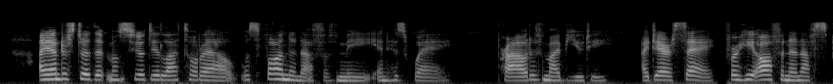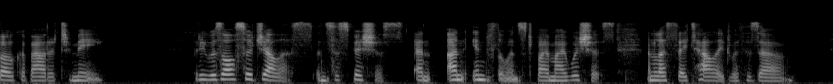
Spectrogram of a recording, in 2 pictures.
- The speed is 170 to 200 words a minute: Yes, average, 175 wpm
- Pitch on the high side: Yes, high, 195 Hz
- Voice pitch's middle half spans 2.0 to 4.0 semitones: Yes, average, 3.3 semitones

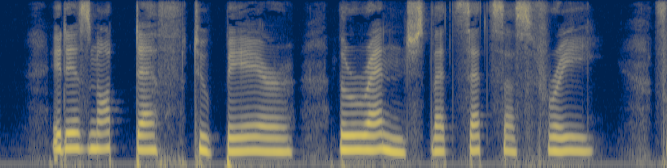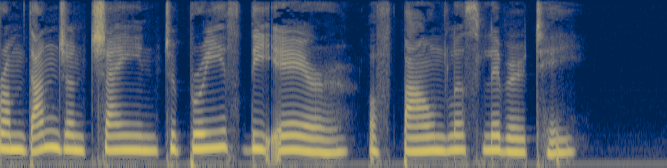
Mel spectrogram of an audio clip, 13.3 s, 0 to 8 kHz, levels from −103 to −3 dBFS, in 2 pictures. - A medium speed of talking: No, slow, 100 wpm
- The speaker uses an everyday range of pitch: No, narrow, 2.0 semitones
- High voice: Yes, high, 215 Hz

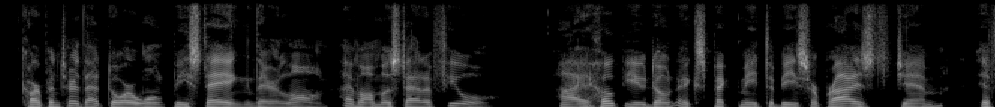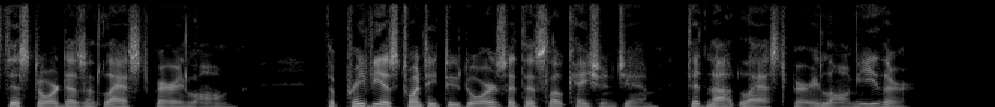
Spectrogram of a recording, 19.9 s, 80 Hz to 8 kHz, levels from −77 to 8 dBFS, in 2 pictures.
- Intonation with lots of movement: No, average, 3.3 semitones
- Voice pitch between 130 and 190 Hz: Yes, low, 135 Hz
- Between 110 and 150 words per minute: Yes, slow, 135 wpm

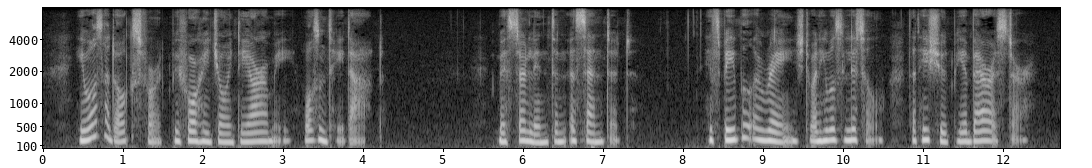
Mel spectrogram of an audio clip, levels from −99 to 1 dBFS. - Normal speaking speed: No, slow, 130 wpm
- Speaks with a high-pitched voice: Yes, high, 205 Hz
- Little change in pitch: Yes, narrow, 2.3 semitones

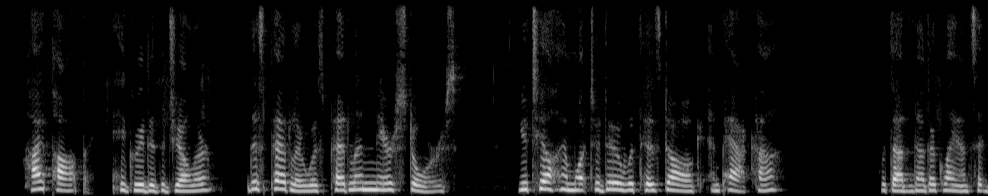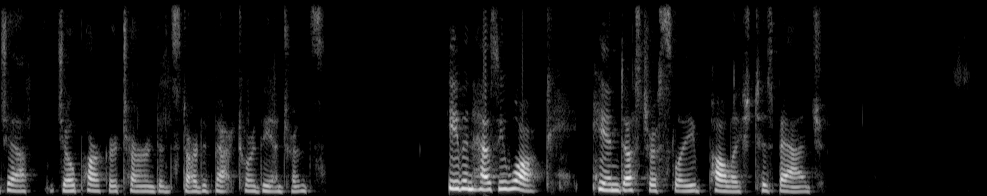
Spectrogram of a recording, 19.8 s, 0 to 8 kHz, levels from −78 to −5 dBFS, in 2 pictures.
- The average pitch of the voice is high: Yes, high, 235 Hz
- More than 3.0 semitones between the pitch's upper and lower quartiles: Yes, average, 3.4 semitones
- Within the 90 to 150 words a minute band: Yes, average, 145 wpm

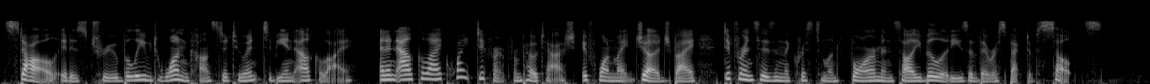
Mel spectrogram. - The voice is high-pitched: No, medium, 175 Hz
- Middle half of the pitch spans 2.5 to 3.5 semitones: No, average, 4.2 semitones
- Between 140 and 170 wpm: No, average, 190 wpm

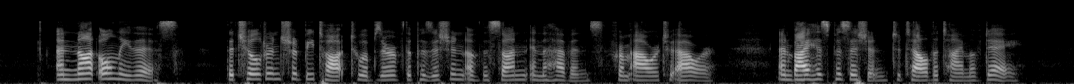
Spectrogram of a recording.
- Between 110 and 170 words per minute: No, average, 185 wpm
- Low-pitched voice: No, high, 210 Hz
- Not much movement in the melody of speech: No, average, 3.0 semitones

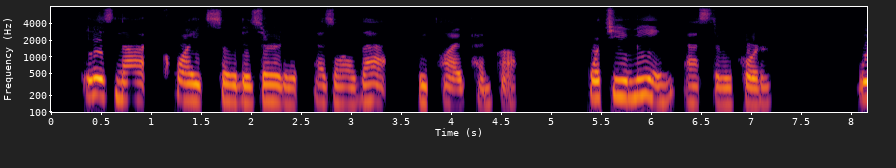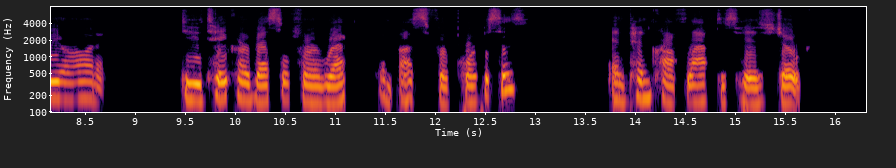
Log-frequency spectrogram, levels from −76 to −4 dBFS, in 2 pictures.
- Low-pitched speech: No, medium, 155 Hz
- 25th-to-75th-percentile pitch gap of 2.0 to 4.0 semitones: Yes, average, 3.1 semitones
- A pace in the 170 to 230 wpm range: No, average, 145 wpm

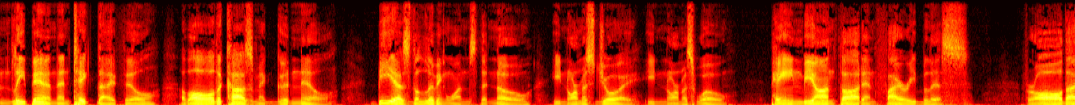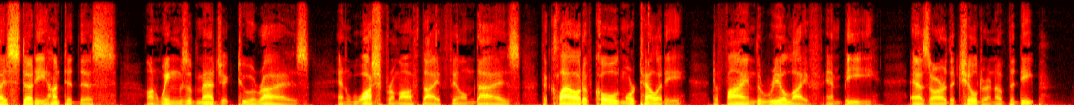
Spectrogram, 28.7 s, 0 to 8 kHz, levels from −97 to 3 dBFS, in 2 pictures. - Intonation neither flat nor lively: Yes, average, 4.5 semitones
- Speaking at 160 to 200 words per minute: No, average, 140 wpm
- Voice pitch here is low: Yes, low, 100 Hz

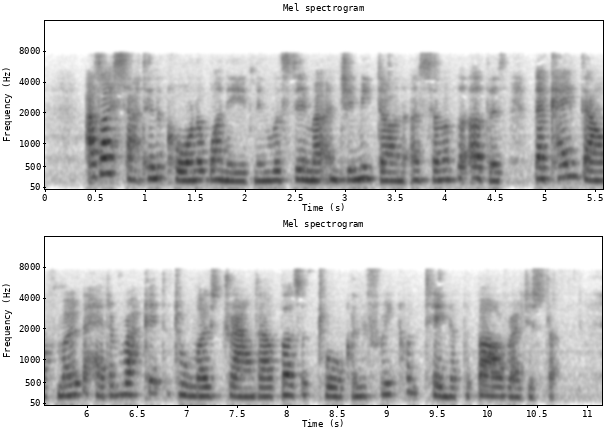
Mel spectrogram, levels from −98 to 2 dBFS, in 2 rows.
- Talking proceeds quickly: Yes, fast, 215 wpm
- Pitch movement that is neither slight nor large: Yes, average, 3.0 semitones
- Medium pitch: No, high, 205 Hz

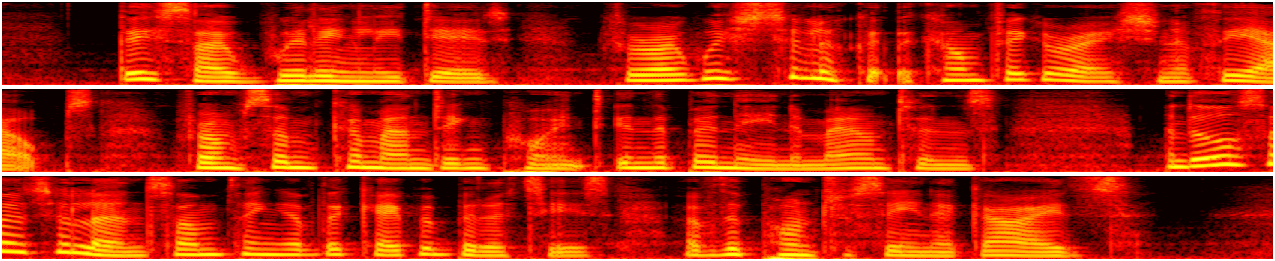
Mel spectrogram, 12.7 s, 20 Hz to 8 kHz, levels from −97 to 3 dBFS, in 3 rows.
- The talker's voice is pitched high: No, medium, 175 Hz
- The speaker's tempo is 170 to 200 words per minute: Yes, average, 175 wpm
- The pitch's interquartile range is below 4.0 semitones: No, average, 4.4 semitones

